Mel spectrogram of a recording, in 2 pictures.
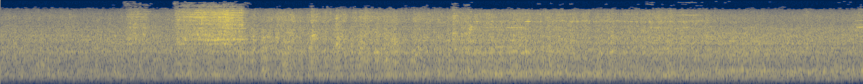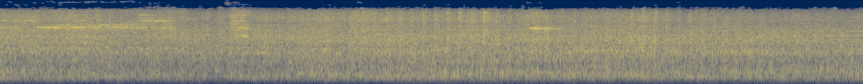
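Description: Covered hopper cars of a long freight train rolling past steadily, wheels running on the rails. There are short high-pitched wheel squeals about three seconds in and again around the middle.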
